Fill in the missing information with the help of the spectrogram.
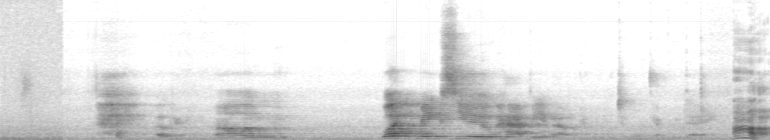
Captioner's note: sigh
